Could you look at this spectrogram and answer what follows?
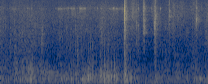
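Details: Adult man with hiccups: several brief, sharp, squeaky catches over quiet background noise.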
